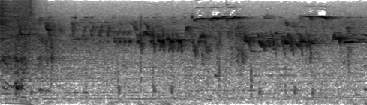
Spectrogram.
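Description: Garden birds singing: a busy run of short, high chirps and trills.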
